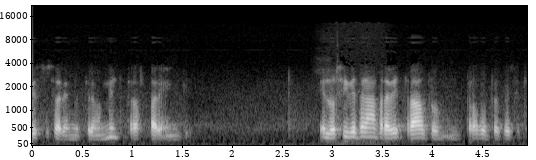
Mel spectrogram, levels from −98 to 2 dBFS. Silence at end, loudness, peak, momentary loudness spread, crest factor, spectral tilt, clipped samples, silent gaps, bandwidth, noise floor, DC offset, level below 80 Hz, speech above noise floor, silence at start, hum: 0.15 s; -23 LUFS; -2 dBFS; 12 LU; 22 dB; -7 dB/octave; under 0.1%; none; 4 kHz; -61 dBFS; under 0.1%; -70 dBFS; 39 dB; 0 s; none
